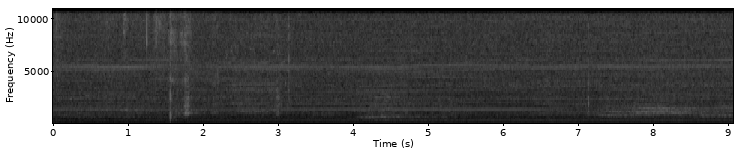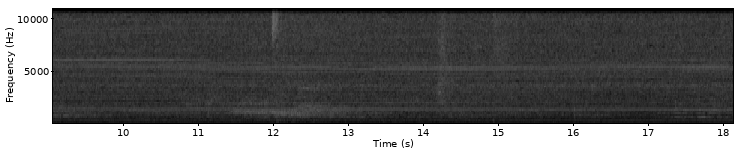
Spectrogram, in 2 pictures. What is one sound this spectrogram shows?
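A large ceiling fan hums steadily.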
